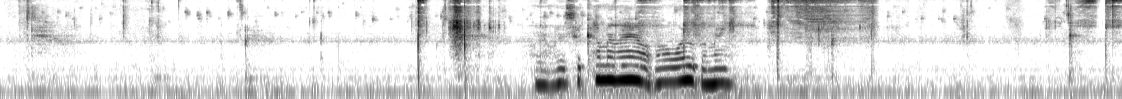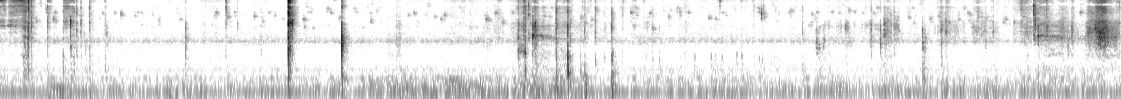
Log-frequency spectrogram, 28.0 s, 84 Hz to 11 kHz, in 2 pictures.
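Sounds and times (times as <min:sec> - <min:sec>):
low steady hum: 0:00.0 - 0:28.0
small clicks taps and rustles: 0:14.2 - 0:28.0.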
